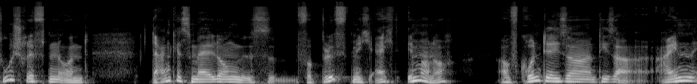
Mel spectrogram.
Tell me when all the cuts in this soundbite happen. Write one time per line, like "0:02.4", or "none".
0:04.7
